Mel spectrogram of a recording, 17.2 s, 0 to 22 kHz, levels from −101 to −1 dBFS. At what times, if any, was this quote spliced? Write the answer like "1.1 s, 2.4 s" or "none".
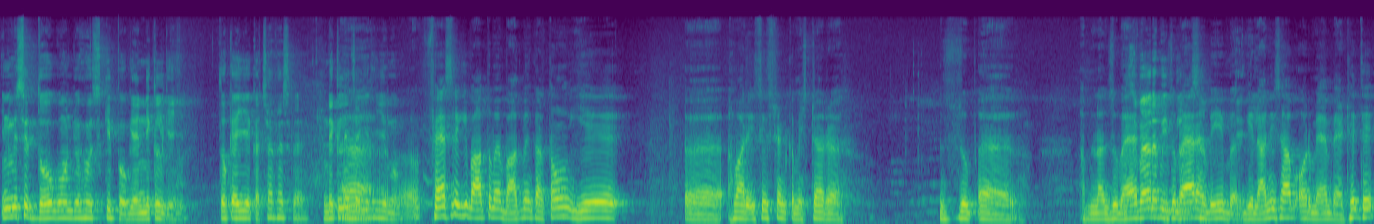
none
